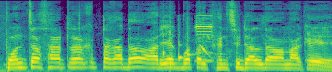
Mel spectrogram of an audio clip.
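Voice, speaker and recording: A man's voice: sits high, fairly even intonation, quick pace, background noise, lightly acted. A man playing a belligerent, boastful drunkard who demands his pay over and over in an amateur comedy skit. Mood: demanding. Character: boastful drunkard man hired to dump corpses for money. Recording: loud music over dialogue.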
